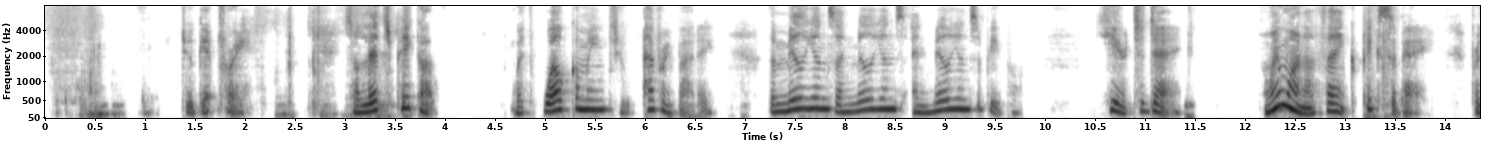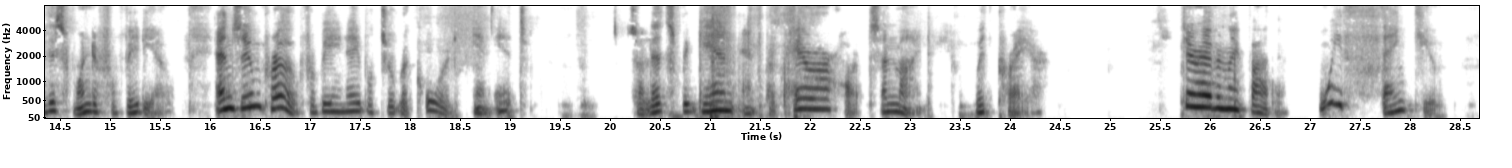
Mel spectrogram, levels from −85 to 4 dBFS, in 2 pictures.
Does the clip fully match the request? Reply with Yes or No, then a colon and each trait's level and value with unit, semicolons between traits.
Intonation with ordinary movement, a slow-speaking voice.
No: wide, 6.7 semitones; slow, 120 wpm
